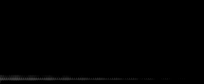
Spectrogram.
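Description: Near silence: the faint tail of a sustained two-note ringing tone, wavering slightly in loudness as it fades away.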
